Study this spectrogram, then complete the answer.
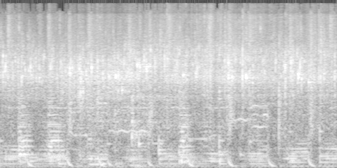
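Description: Salmon searing in an oiled pan, a dense, steady sizzle and crackle with frequent sharp pops and spits, close and constant throughout, with no talking.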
